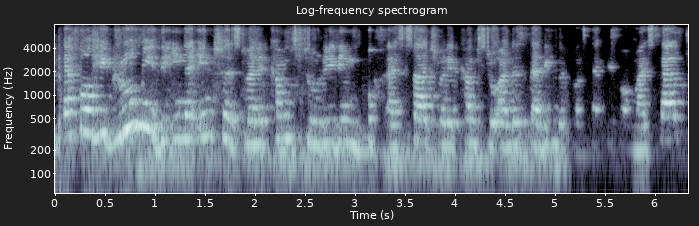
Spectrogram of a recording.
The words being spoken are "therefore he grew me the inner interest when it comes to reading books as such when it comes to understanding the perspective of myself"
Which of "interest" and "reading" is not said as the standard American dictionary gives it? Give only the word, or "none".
none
